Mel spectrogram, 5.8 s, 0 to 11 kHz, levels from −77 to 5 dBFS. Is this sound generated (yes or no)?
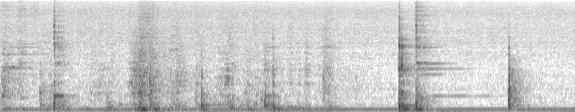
no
